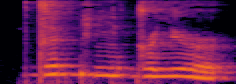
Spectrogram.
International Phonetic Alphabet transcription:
d ɛ ɡ͡b i ŋ͡m ʊ ɡ ə˞ lʲ ə˞

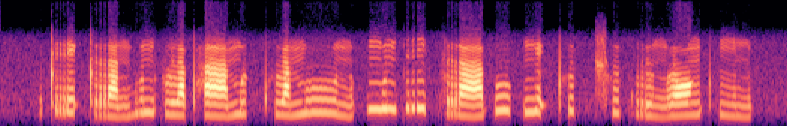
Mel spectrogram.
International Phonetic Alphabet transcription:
t r e˥˩ ʔ t r a˩˦ n b u˥˩ n k l ɯ˧ a̯ pʰ aː˧ m ɯ˦˥ k̚ pʰ ɯ˧ a̯ m uː˥˩ n | ŋ u˥˩ n p r i˥˩ t̚ k r aː˩˦ p uː˥˩ k̚ ŋ e˥˩ ʔ pʰ ɯ˥˩ k̚ t͡ɕʰ ɯ˦˥ k̚ r ɯ˨˩ ŋ l ɔː˦˥ ŋ pʰ i˧ n

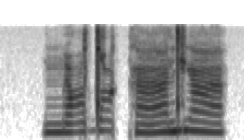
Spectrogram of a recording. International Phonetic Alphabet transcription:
m i dˤ i k ã d j ã

